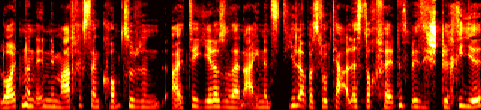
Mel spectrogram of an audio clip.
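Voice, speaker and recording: Against a silent background in a very clean recording, a woman speaks very fast at a medium pitch. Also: dry, close sound with no echo. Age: 30s. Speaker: costume designer and film podcaster. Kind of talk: casual chat.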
